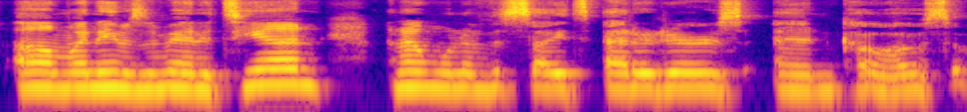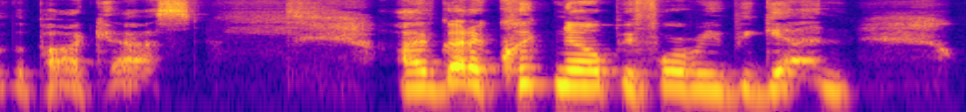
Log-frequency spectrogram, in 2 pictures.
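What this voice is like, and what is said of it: Strained, fading voice. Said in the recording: “You may recognize my voice, sort of. I'm losing my voice.”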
